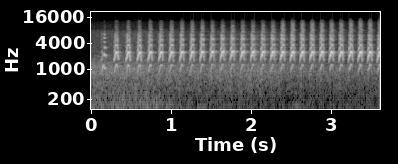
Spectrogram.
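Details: Northern Flicker's 'wick wick wick' call: a long, steady run of about twenty-four evenly spaced, ringing 'wick' notes, roughly four per second, with no other sounds.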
